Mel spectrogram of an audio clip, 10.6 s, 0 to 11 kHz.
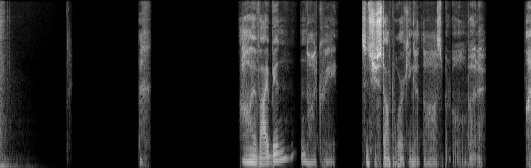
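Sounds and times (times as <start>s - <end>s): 
knock: 0.0s - 0.5s
door swinging shut with a heavy thud: 0.0s - 0.6s
speech: 4.8s - 9.8s, 10.5s - 10.6s.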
